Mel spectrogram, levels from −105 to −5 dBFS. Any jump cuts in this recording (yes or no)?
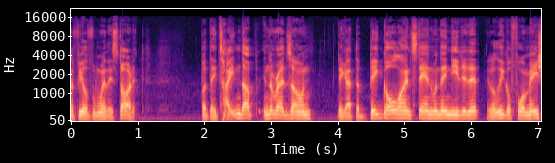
yes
